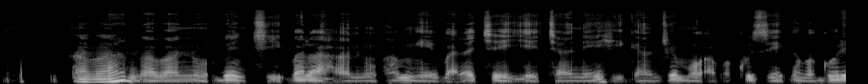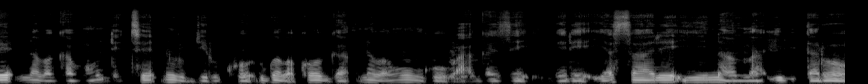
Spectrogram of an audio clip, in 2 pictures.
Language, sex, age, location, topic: Kinyarwanda, male, 18-24, Kigali, health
